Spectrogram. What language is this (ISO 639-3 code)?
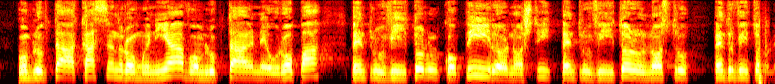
ron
